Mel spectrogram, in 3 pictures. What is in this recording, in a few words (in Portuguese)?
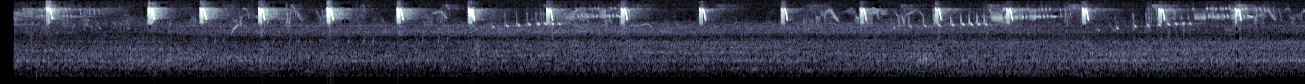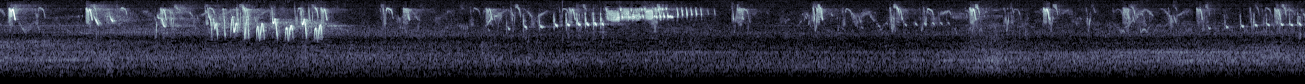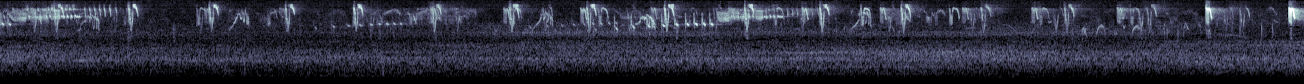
canto da fuinha dos juncos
